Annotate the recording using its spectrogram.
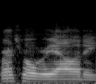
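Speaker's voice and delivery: flat, low-toned delivery.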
